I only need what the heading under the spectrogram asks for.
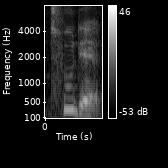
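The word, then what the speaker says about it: Tudeh: So, one of the ways to do that was the Soviets created the Tudday Party. That's spelled T U D E H. And the Tudday Party was basically a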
